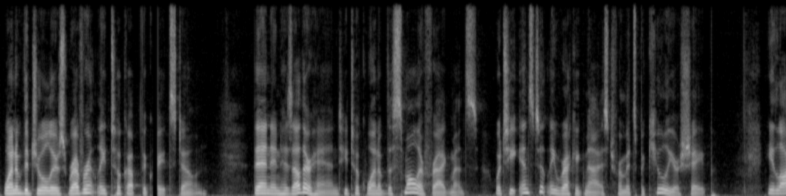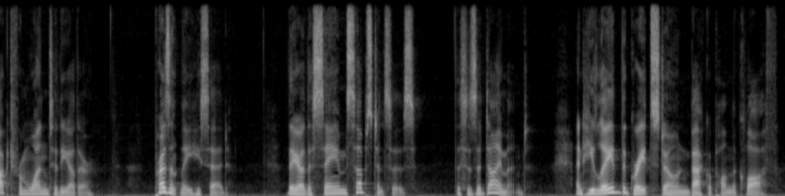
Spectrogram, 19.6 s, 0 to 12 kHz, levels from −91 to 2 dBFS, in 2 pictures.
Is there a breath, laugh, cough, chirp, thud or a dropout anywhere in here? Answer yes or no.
yes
